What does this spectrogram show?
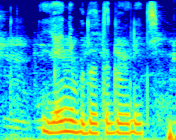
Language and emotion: Russian, neutral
